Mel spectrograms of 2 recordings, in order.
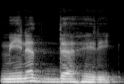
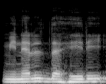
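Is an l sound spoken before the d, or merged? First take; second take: merged; l heard. First: The l merges into a doubled d sound. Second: A separate l sound is heard before d. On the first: The speaker calls it right. "നൂന് കഴിഞ്ഞാൽ നേരെ ദാൽമുക്ക് പോയാൽ മതി" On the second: The speaker calls it wrong. "മിനൽ ദഹിരി എന്നോതരുത്"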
